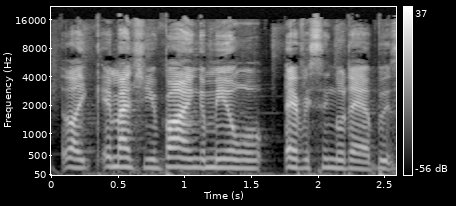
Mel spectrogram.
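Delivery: loud insisting. Real, not acted. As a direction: push the point loudly. Insisting loudly in argument.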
